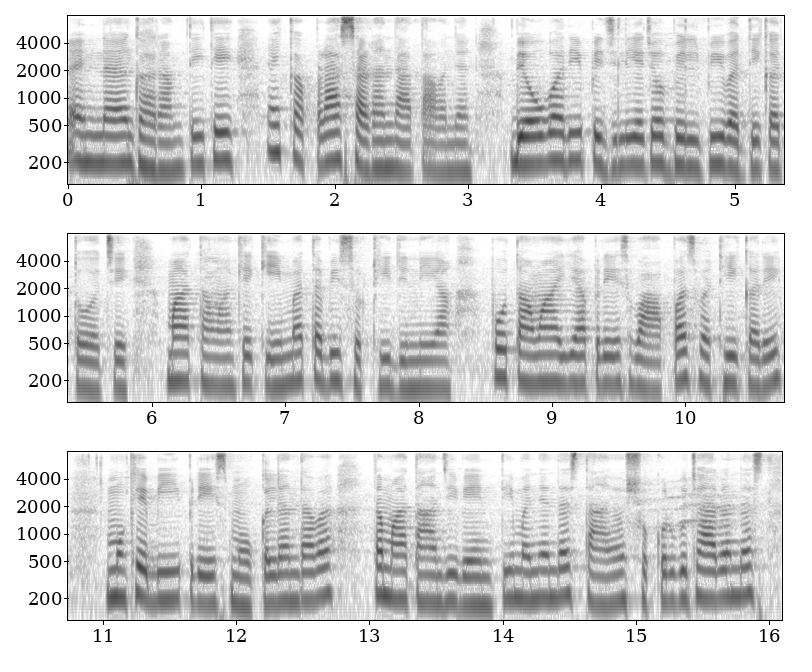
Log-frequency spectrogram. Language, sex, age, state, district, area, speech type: Sindhi, female, 30-45, Gujarat, Surat, urban, spontaneous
